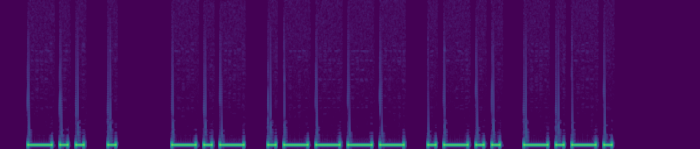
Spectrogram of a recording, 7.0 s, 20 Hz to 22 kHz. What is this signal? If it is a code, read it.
Morse code, heard as a keyed tone, about 15 wpm, 700 Hz. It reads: DE K1LC
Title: USA Callsign DE Callsign - 4 Characters - 15wpm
